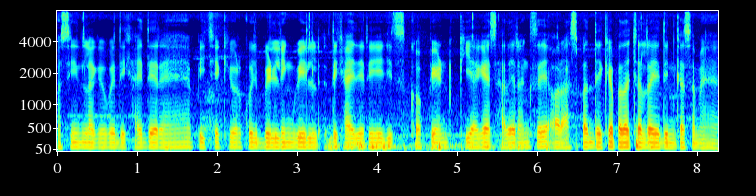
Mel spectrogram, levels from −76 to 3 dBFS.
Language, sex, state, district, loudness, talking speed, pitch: Hindi, male, Bihar, Katihar, -22 LUFS, 275 wpm, 95 Hz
